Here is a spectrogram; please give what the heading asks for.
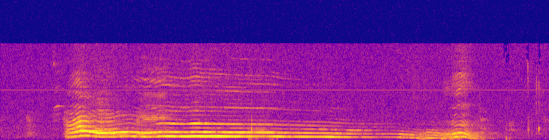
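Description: A dog gives a long, smooth howl that swells, holds steady, then sinks gently before breaking off.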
